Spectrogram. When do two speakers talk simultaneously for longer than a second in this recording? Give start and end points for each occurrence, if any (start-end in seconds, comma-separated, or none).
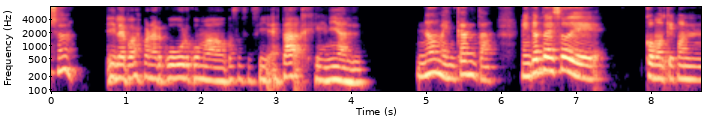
none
